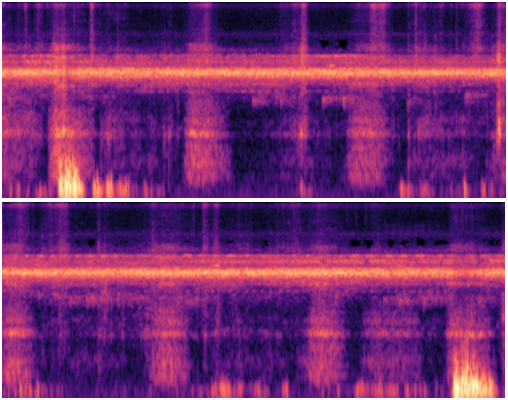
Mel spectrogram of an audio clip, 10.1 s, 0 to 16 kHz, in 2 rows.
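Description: A steady high-pitched chorus of night insects. Over it, footsteps on a concrete path fall about every 0.7 s, with two louder thumps, one just after the start and one near the end.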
